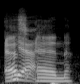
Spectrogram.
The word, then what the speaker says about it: Snidow: It's Snidow, Okay. which sounds like if a toddler was pronouncing the name Snyder.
